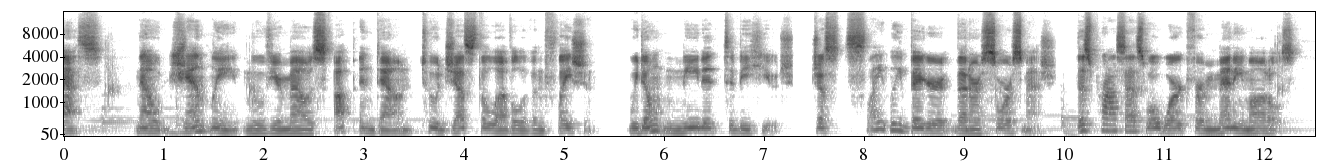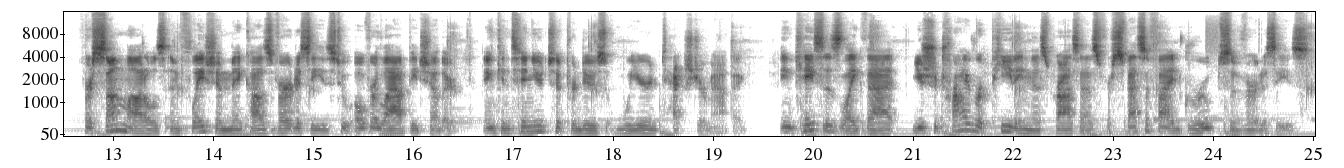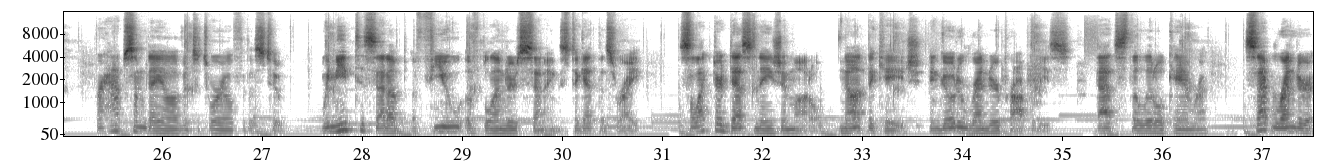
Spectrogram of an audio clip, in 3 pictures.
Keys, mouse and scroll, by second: 1.4 alt+s, 4.4 ctrl+z, 5.5 click, 6.3 alt+s, 9.2 click, 9.6 middle click, 10.4 Tab, 10.8-14.1 middle drag, 14.6 click, 30.8 click, 32.6 click.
